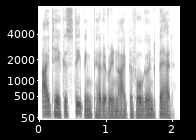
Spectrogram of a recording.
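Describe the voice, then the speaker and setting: A man's voice: low voice, very fast, darkish tone, no room sound, clean studio sound, lightly acted. A man reading a guarded, terse young wife. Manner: hesitant, terse. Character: young, guarded wife, cool and reluctant witness.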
